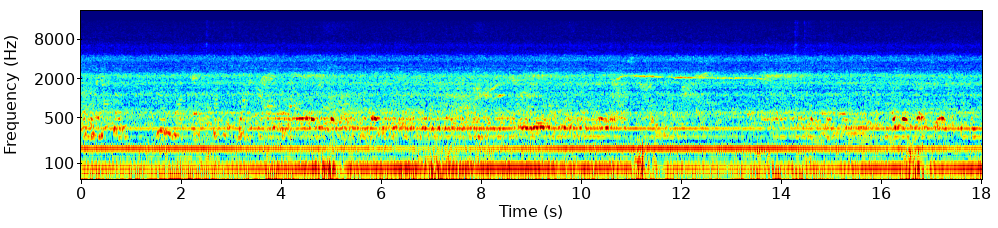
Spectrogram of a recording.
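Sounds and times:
faint television sound: 0.0 - 18.0
low room hum: 0.0 - 18.0.

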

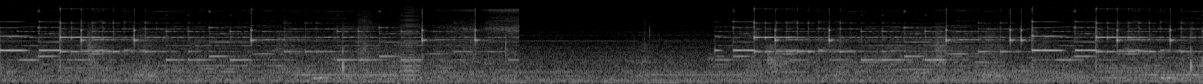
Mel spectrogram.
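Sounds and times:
bell-like drama music: 0.0 - 5.2, 7.2 - 12.0.

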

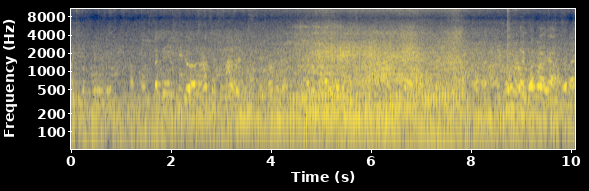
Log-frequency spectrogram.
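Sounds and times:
motor vehicle passing by: 0.0 - 10.0.

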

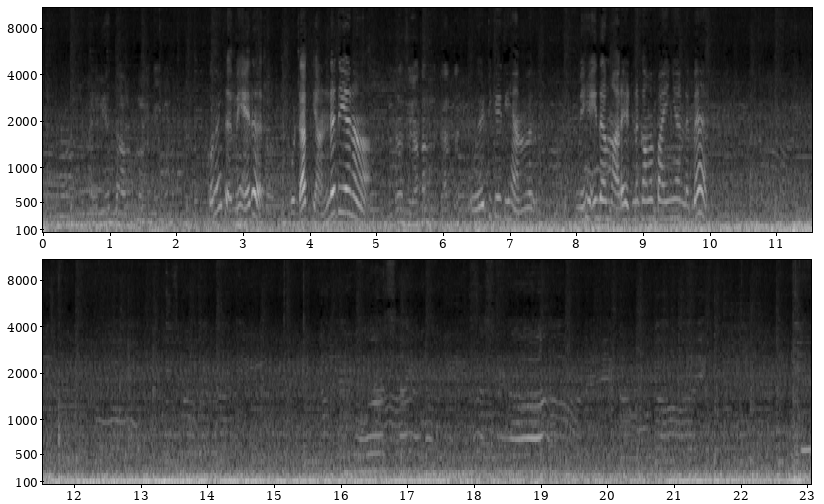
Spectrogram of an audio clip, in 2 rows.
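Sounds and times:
car engine drone: 0.0 - 23.0
tyres on road: 0.0 - 23.0.

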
